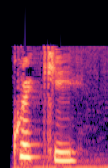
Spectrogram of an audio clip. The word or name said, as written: quicky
